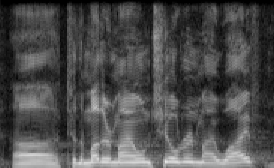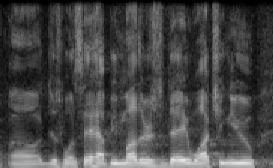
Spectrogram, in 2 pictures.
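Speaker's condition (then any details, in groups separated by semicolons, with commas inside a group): No condition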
